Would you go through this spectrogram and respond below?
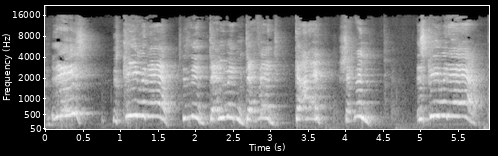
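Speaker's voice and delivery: very high, loud excited squeal; hammed-up excitement. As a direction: shriek out the news to the whole table. [name] calling teammates excitedly.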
